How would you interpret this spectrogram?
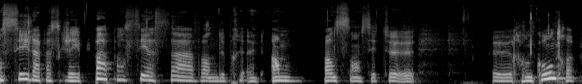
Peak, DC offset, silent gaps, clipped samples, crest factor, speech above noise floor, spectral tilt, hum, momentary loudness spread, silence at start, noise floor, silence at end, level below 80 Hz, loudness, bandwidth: -4 dBFS; under 0.1%; none; under 0.1%; 22 dB; 30 dB; -5 dB/octave; none; 11 LU; 0 s; -54 dBFS; 0.05 s; -56 dBFS; -25 LUFS; 19 kHz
